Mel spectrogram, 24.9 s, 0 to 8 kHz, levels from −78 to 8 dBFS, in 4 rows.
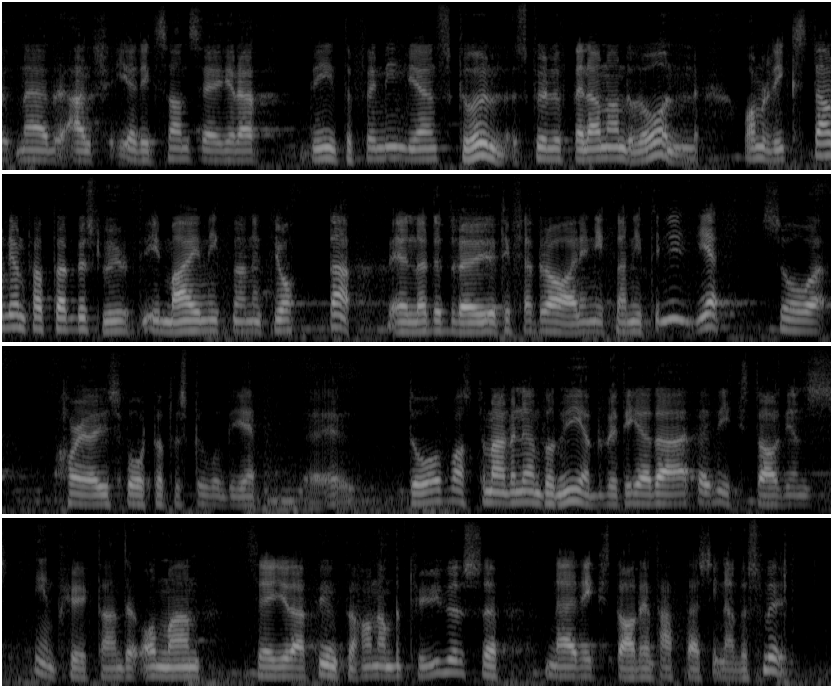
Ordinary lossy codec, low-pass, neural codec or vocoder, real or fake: none; none; codec, 16 kHz, 0.5 kbps, X-Codec, HuBERT features, trained on balanced general audio; fake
